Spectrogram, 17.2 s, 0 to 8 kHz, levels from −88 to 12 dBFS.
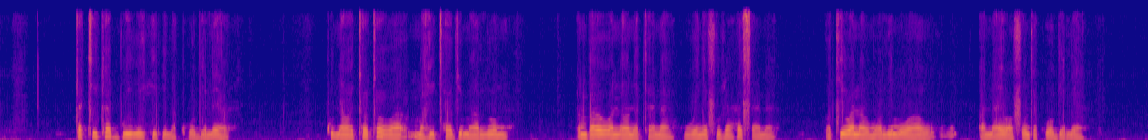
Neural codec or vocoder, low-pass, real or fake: none; 7.2 kHz; real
